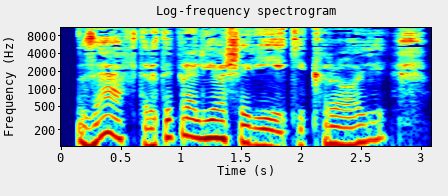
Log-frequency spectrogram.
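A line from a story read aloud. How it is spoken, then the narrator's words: Purring. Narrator (Russian): мурлыкнула Агата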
